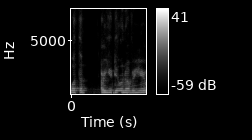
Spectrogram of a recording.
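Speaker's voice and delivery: mock confrontational, in-your-face challenging yell. Retelling how a boat owner jumped over and got in his face: imitating someone yelling. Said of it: "gets in my face and starts yelling at me like".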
